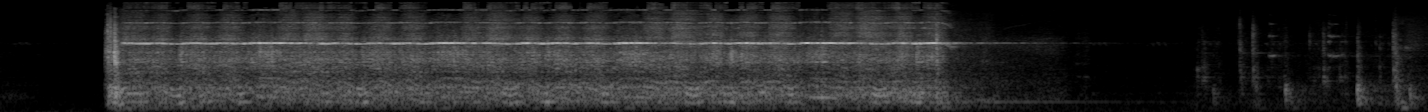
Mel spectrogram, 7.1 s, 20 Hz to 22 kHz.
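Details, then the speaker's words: 1959 Chevy Biscayne 6-cylinder, freshly freed from a seized state after about 20 years stored, cranked on a starter button with points on and a load of gas: high, thin starter whine for about four seconds, no firing, then it cuts out. Starter kicking out; owner suspects the starter. "that ain't good starter is kicking out"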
